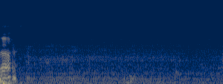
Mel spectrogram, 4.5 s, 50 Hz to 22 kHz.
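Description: Yamaha MT-15's 155 cc liquid-cooled engine running steadily as the motorcycle rides along in third gear, mixed with wind and road noise.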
